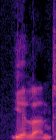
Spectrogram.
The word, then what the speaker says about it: eland: Eland, I suppose, is what I should be saying. Eland is the Afrikaans pronunciation. I got shouted at that by Mr. Graham Wallington yesterday evening, lest I be hauled in front of a disciplinary commission, I better say it correctly, Eland.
